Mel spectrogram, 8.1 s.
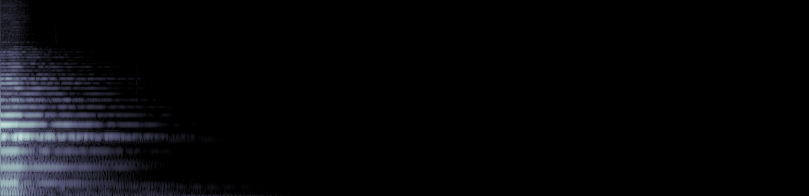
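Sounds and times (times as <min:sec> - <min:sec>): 
instrumental music: 0:00.0 - 0:01.0.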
